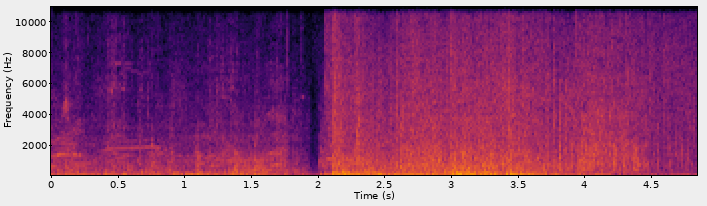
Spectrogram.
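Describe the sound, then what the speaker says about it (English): Ship's broadside cannons boom in a naval battle in Assassin's Creed III, a loud sustained burst of gunfire and explosions after a brief pause, rumbling on for several seconds. "Bring around broadside, and when all guns are on target, call fire."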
